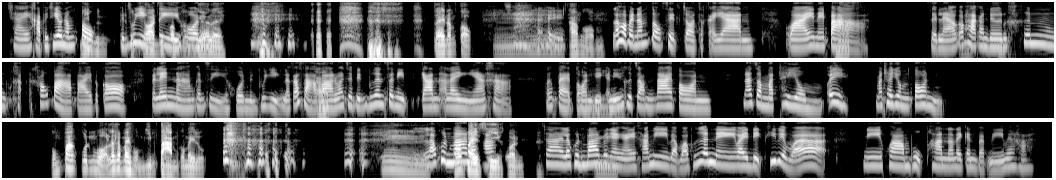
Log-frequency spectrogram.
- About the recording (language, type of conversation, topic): Thai, unstructured, เวลานึกถึงวัยเด็ก คุณชอบคิดถึงอะไรที่สุด?
- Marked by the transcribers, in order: chuckle; laugh; tapping; laughing while speaking: "ใช่"; laugh; other background noise; laugh; other noise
